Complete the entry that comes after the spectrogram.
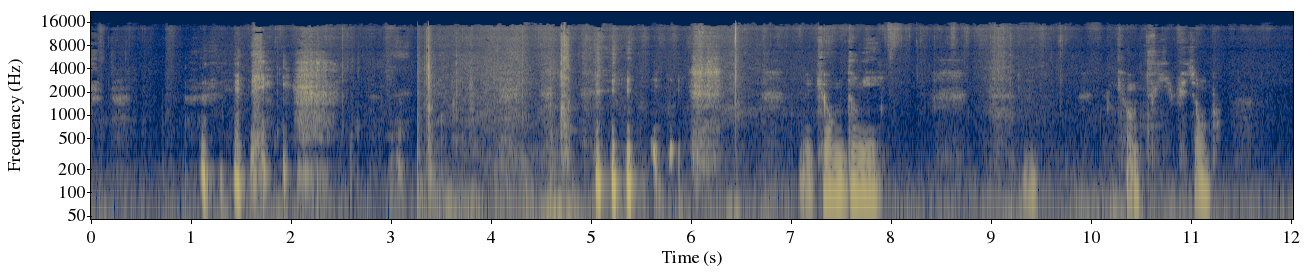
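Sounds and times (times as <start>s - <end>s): man chuckling softly: 0.9s - 3.2s, 4.8s - 6.4s.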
